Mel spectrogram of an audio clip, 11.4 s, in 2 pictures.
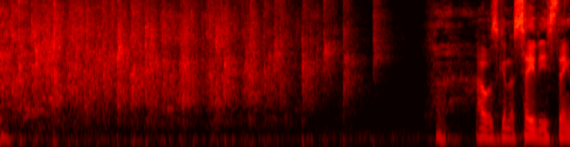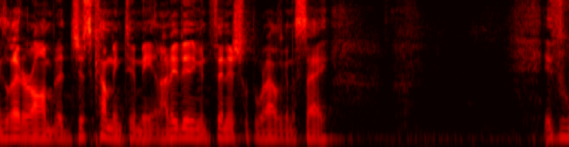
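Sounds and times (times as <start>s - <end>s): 
audience clapping: 0.0s - 3.9s
speech: 4.4s - 9.2s, 11.1s - 11.3s.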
